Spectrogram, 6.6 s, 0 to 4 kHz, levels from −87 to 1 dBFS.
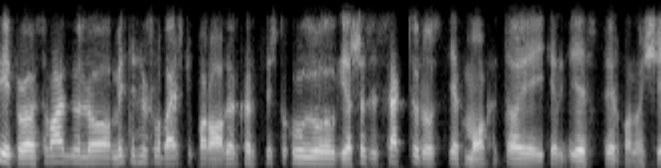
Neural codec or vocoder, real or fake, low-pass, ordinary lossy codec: codec, 16 kHz, 0.8 kbps, ZipCodec; fake; 3.6 kHz; Opus, 64 kbps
